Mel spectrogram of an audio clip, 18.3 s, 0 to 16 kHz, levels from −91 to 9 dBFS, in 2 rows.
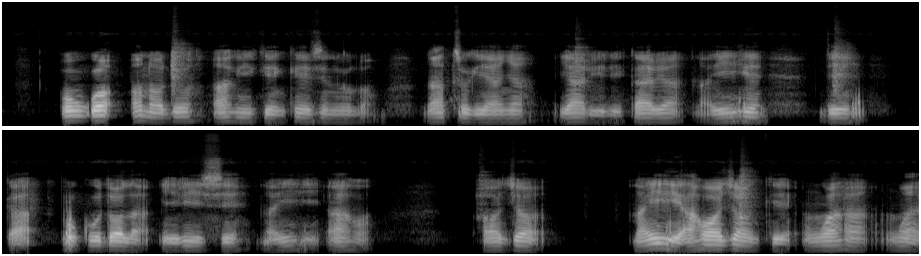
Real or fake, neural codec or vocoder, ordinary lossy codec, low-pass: real; none; none; 14.4 kHz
